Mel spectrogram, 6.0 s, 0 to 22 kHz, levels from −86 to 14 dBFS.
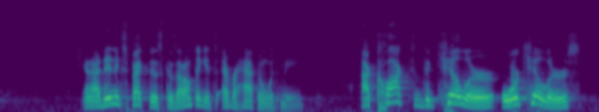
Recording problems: muffled; very; fading above 3 kHz

